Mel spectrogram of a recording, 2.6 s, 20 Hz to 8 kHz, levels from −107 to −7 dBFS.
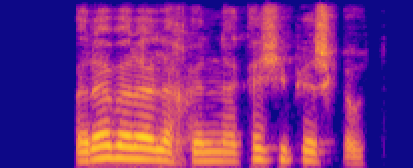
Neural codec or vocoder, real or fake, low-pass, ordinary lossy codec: none; real; 7.2 kHz; Opus, 64 kbps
